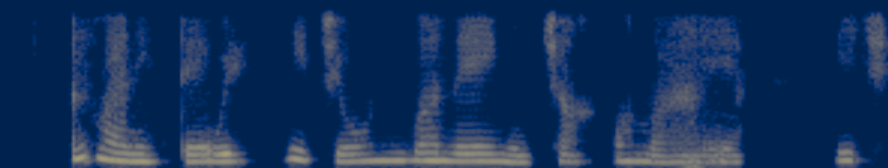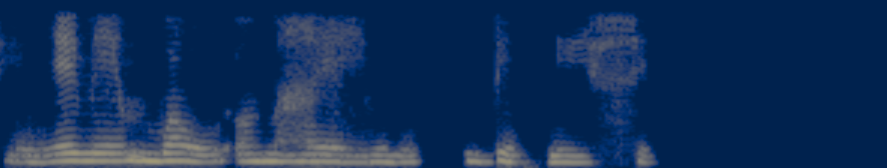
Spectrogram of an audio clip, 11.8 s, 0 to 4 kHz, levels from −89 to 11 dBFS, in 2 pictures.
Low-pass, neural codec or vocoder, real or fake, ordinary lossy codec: 3.6 kHz; codec, 24 kHz, 0.9 kbps, WavTokenizer, medium speech release version 1; fake; none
